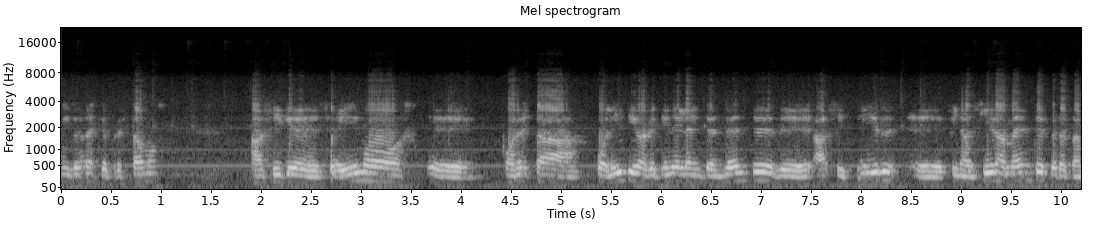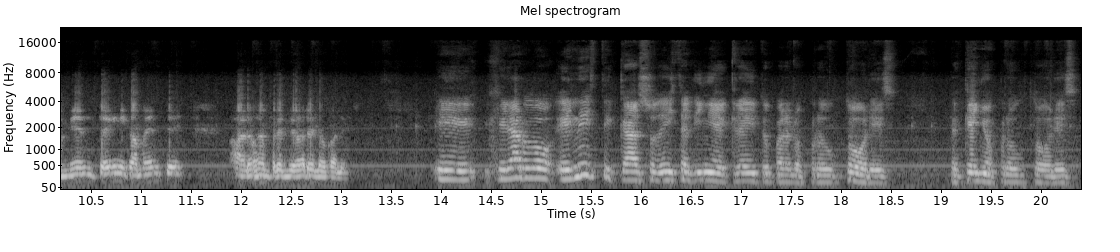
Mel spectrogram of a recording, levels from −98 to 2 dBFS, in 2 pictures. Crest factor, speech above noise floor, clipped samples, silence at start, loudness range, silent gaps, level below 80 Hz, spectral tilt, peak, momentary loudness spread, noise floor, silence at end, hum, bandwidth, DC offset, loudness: 18 dB; 26 dB; under 0.1%; 0 s; 3 LU; none; -58 dBFS; -5.5 dB/octave; -8 dBFS; 8 LU; -50 dBFS; 0.05 s; none; 11 kHz; under 0.1%; -25 LUFS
